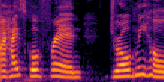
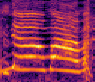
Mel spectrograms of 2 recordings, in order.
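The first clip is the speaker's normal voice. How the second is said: put-on high, wailing teenage protest; mock whiny plea; 14 semitones higher, 5 dB louder than usual. Grounded daughter pleading with mom, high mock whine.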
